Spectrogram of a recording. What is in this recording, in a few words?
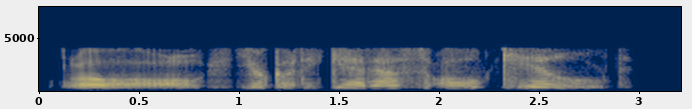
Voices Guardian Female Old; Rebel Cops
